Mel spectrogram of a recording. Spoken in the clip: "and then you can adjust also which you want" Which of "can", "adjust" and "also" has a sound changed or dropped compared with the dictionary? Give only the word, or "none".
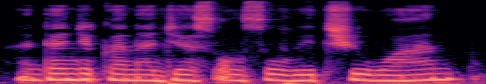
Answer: adjust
